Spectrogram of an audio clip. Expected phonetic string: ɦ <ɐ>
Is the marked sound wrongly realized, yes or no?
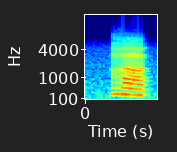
no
